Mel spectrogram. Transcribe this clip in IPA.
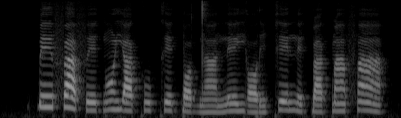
k͡p e˦ f a˦˨ f e˧ ɡ ɔ̃˦ j a˧ k u˧ k e˧ k͡p ɔ˨ d ã˨ n e˧ j ɔ˨ ɾ i˨˦ k e˦ n e˧ k͡p a˧ k͡p ã˦ f ã˦˨

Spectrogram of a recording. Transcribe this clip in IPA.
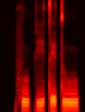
f u k i t e t u

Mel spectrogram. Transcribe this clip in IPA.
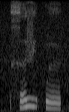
x ə vʲ ɨ kʷ ə̃

